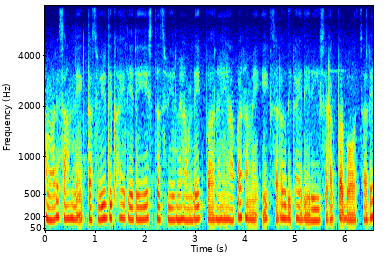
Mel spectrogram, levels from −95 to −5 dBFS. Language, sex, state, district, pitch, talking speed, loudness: Hindi, female, Uttar Pradesh, Etah, 165 Hz, 265 wpm, -20 LUFS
